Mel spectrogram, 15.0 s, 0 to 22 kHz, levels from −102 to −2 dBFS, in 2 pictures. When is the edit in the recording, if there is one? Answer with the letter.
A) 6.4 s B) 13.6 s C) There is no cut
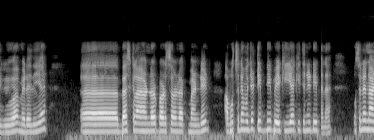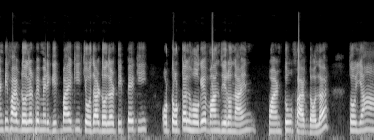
A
